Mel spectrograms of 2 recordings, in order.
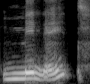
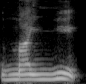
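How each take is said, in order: First: It is pronounced as the unit of time. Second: It is pronounced as the word meaning tiny. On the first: It refers to a unit of time. "So one minute" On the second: It means very small or precise. "if we mean very precise, we say minute"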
